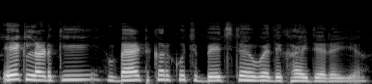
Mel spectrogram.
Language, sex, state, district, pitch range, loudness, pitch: Hindi, male, Karnataka, Bangalore, 165-210 Hz, -16 LUFS, 195 Hz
